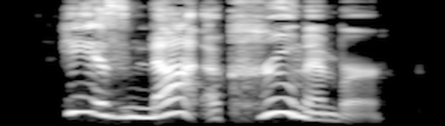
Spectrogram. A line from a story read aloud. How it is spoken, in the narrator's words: she snapped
